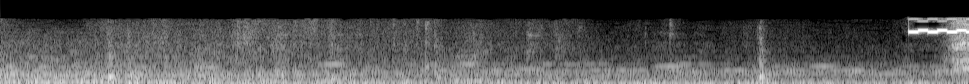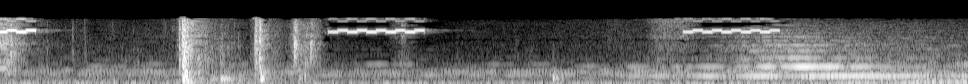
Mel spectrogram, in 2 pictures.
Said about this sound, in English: The phone.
